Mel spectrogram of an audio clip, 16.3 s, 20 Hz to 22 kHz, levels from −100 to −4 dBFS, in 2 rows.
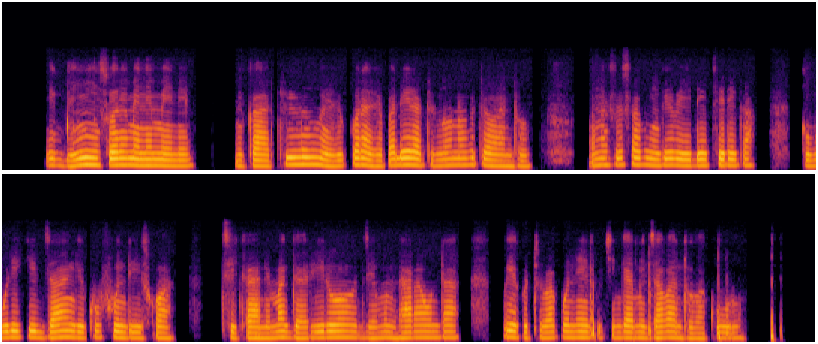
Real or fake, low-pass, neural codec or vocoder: real; 7.2 kHz; none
